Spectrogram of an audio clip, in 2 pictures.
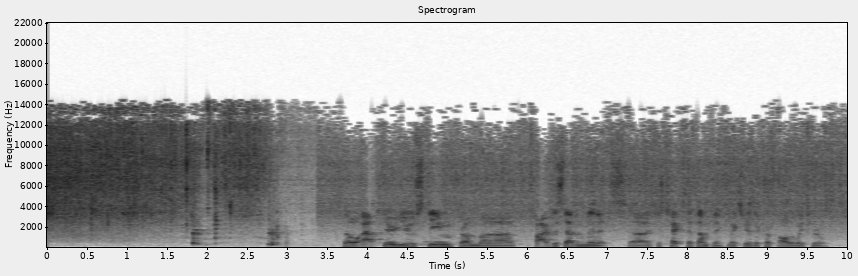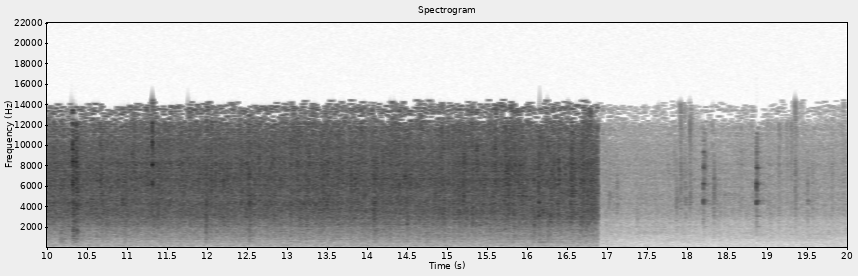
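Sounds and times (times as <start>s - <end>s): dumplings sizzling in oil: 0.0s - 20.0s.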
